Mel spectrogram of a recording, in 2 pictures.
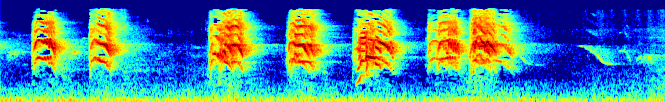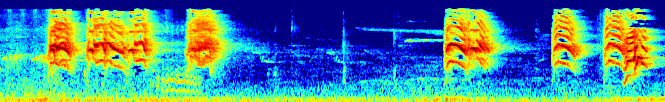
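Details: Ring-necked parakeets in India; harsh grating squawks come in spaced groups of two to four, with a faint whistle between bursts and a low hum throughout.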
